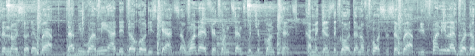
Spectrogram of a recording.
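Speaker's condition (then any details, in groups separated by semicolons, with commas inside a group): No condition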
